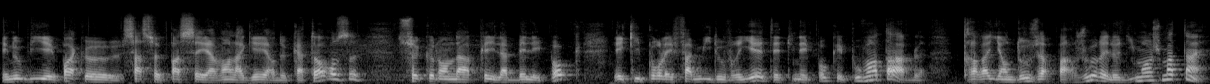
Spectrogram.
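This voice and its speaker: A man in his seventies, a native Breton speaker, giving measured, formal interview answers. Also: medium pitch, sing-song, husky. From Brittany. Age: 70s. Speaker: interviewee, retired print worker.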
